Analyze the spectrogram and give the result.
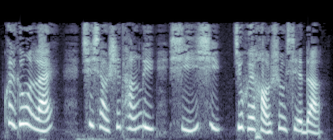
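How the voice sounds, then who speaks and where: Woman voicing a sweet, high little country mouse. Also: animated, normal speed, no room sound. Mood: welcoming. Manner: gentle, childlike and eager. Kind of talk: storybook reading for children.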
